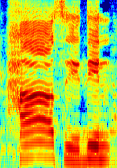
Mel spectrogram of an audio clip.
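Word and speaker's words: حاسد: পড়বো কিভাবে পড়বো হাসিদিন হাটা উচ্চারণের সময় মুখ দিয়ে হালকা বাতাস বের করবেন হাসিদিন তাহলে ওয়ামিন শাররি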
